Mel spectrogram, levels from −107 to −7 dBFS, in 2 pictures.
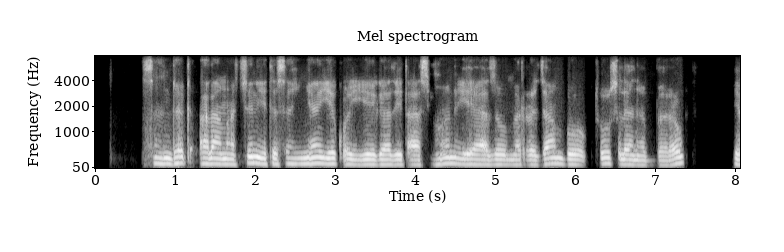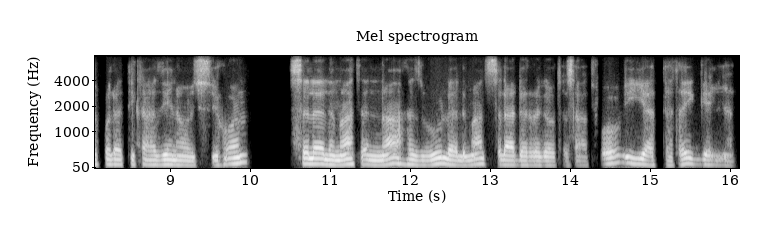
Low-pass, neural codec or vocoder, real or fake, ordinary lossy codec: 7.2 kHz; none; real; Opus, 16 kbps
